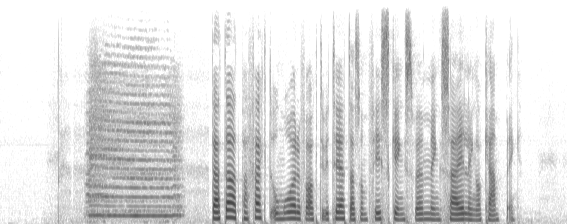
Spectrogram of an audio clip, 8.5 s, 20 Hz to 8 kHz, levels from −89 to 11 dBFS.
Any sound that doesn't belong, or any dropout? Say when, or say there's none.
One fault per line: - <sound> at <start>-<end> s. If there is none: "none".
- squeak at 1.3-2.8 s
